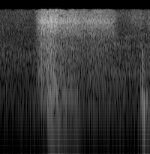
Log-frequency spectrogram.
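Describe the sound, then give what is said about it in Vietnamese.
A long, deep breath drawn during Buddhist chanting practice: a steady breathy hiss lasting about a second, with a short faint sound just after it. “Hít hơi dài.”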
